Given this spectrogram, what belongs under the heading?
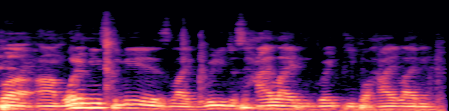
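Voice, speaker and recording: A man's voice: on the low side, moderate pace, slight background noise. A young man from Minneapolis, speaking casually and with slang on a panel at a live event. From Minneapolis, USA. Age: young adult. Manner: relaxed, slangy, easygoing. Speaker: panel speaker, tech founder. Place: event hall with audience. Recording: echoey hall, dull lo-fi, from a distance.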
